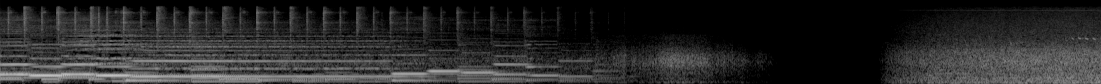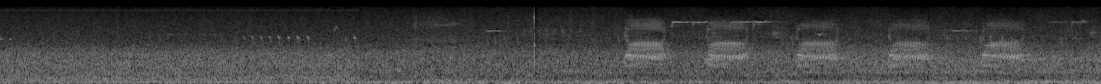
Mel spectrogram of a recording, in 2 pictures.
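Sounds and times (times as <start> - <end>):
distant motorway traffic roar: 6.0 - 7.7, 8.8 - 22.0
crow cawing: 17.3 - 21.4.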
